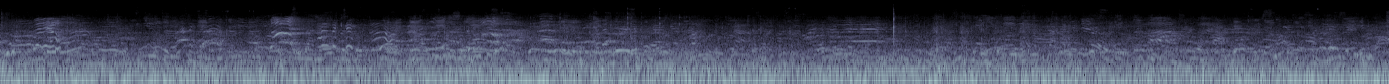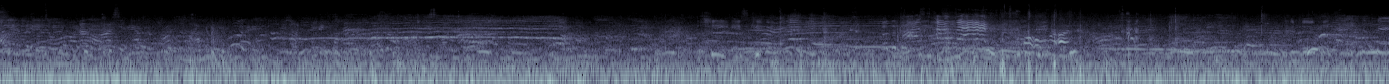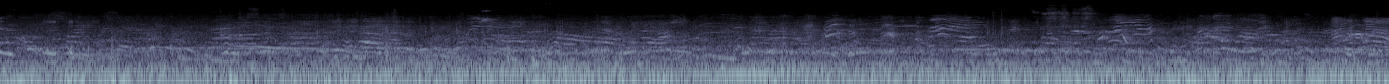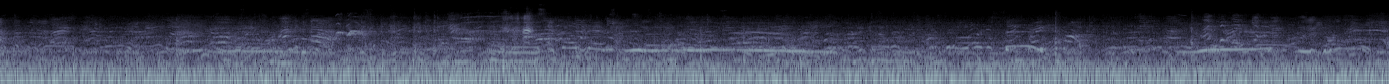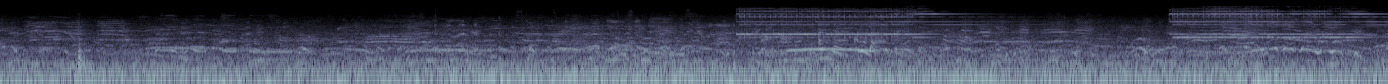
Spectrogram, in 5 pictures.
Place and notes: Playground, Priory Park, Malvern, UK
A sunny day in a busy town centre play area.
